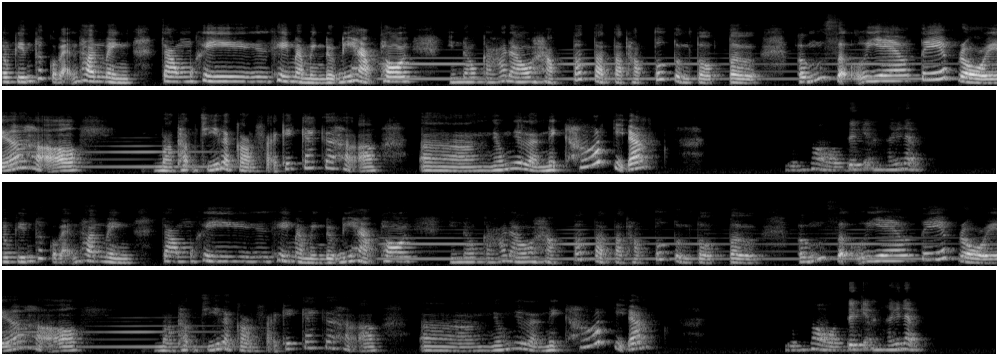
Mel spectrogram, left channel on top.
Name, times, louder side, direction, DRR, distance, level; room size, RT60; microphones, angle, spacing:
voice 1, 0.0-10.9 11.5-16.5, left 6 dB, 85° left, 0.3 m, -23 dB
Wind instrument woodwind instrument, 3.7-12.5, left 2 dB, ahead, 0.6 m, -38 dB
voice 2, 17.8-19.1, right 3 dB, 70° right, 0.5 m, -29 dB
2.5 x 2.3 x 2.6 m
head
